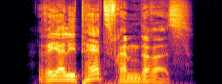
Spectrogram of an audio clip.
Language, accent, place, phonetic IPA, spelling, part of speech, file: German, Germany, Berlin, [ʁealiˈtɛːt͡sˌfʁɛmdəʁəs], realitätsfremderes, adjective, De-realitätsfremderes.ogg
- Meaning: strong/mixed nominative/accusative neuter singular comparative degree of realitätsfremd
